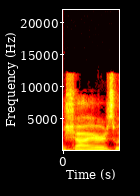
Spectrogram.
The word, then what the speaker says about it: Shires: I am thrilled to have Jason Shires with me today.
